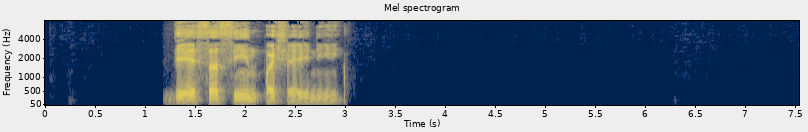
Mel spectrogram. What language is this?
Phalura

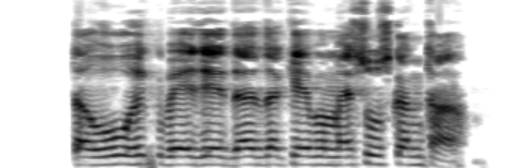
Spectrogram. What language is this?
Sindhi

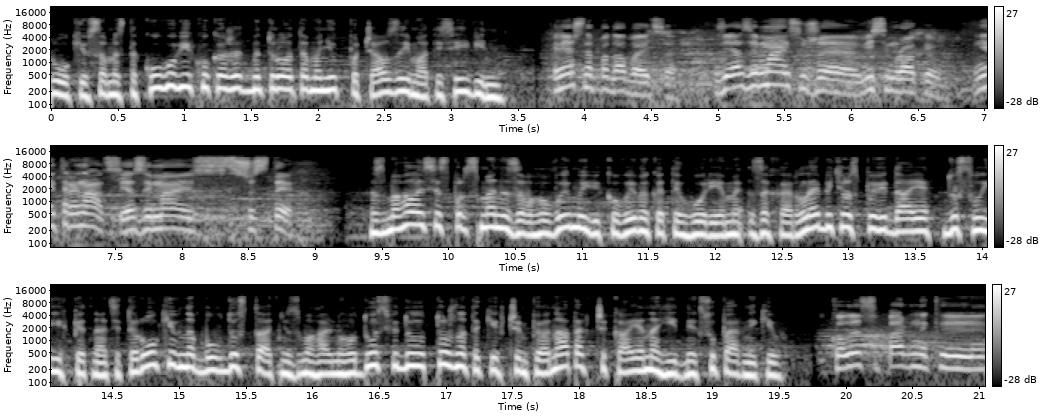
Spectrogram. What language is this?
Ukrainian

